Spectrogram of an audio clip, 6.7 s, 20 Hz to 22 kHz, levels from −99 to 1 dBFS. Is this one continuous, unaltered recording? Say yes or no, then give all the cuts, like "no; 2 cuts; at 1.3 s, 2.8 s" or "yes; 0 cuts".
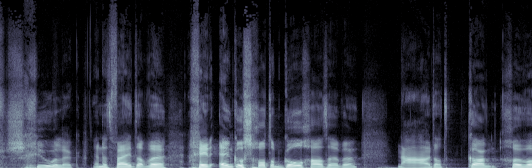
no; 2 cuts; at 1.1 s, 5.4 s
